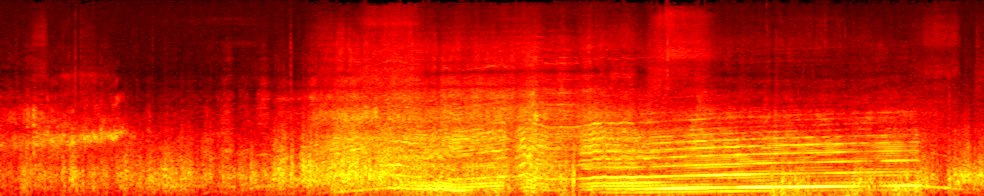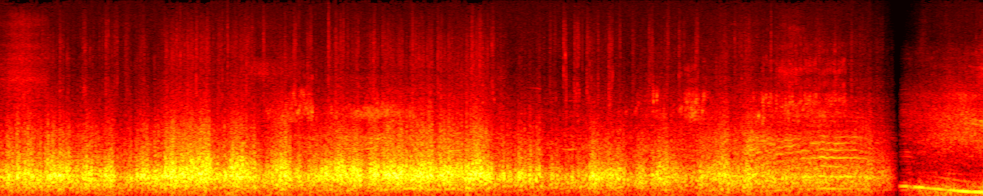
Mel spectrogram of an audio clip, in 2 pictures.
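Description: A small car engine revs hard and roars up and down.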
